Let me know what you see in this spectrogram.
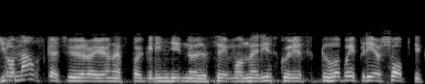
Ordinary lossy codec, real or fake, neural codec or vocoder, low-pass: MP3, 32 kbps; fake; codec, 44.1 kHz, 3.4 kbps, Pupu-Codec; 10.8 kHz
